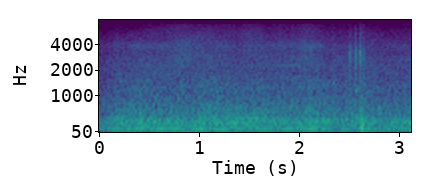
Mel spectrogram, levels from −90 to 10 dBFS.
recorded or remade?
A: remade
